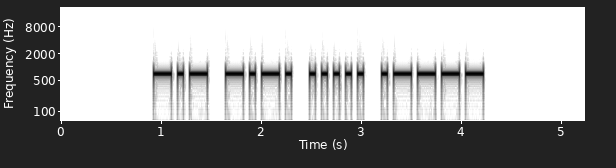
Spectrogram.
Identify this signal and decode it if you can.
Morse code, heard as a keyed tone, about 20 wpm, 700 Hz. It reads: KC51
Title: Four Letter-Number Combinations - 20wpm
